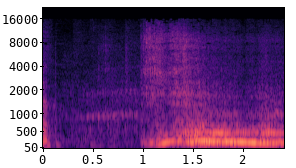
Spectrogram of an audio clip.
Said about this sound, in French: Eh ben, moi, j'aime bien les voitures qui font du bruit. Et surtout, je pense, perso, que ce n'est pas la fin de ce genre de véhicules qui font un beau bruit, une belle musique.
